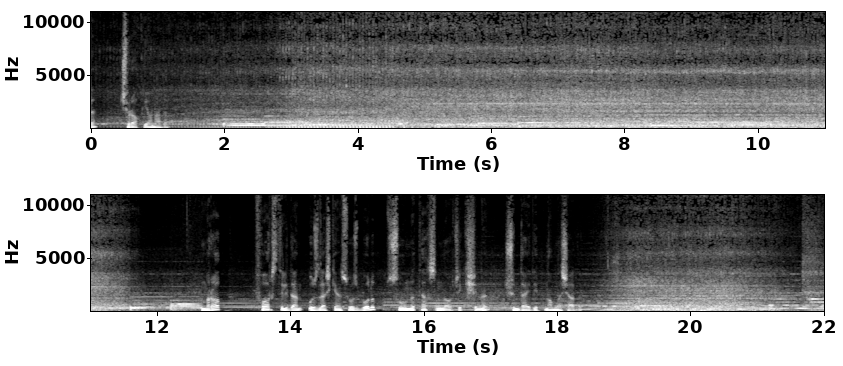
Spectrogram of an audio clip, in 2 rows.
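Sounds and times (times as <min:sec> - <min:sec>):
speech: 0:00.0 - 0:01.4, 0:12.7 - 0:13.0, 0:13.6 - 0:19.0
water distributor's motorcycle engine at dawn in Samarqandlik village, Batken: 0:00.0 - 0:11.7, 0:18.6 - 0:21.7.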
